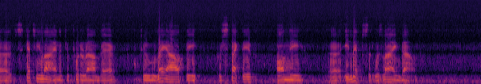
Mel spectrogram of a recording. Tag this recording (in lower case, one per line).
speech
